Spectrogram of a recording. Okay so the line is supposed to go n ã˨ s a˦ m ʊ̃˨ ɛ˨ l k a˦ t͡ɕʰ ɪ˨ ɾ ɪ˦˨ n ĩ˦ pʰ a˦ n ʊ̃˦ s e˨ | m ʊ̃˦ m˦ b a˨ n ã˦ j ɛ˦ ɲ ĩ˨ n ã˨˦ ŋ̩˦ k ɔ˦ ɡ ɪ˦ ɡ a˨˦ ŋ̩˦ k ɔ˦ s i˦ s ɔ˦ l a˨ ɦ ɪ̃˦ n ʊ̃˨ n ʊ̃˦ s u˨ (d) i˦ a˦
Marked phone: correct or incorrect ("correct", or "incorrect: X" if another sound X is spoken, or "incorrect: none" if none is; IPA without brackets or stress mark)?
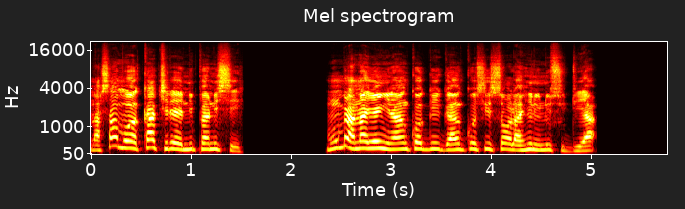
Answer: correct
